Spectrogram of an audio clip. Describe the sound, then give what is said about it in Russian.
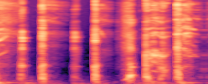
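A fit of coughing: seven sharp, harsh coughs in quick, uneven succession, fairly loud and with no other voice. “Ох, этот кашель.”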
